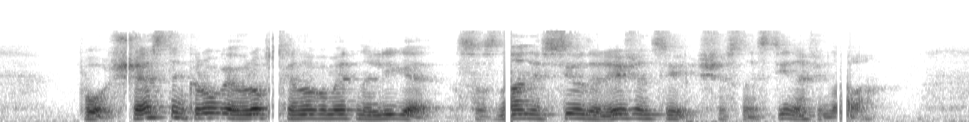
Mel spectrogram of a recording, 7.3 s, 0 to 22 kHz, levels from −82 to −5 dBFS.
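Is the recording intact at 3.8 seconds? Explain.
No. Unconcealed Bluetooth headset packet loss cuts a hole from 3.78 to 3.84 s, between "nogometne lige so" and "vsi udeleženci šestnajstine". About 52.5 ms of speech is missing, which fits roughly seven lost packets. Nothing filled the gap. The speech stops and restarts with abrupt edges.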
